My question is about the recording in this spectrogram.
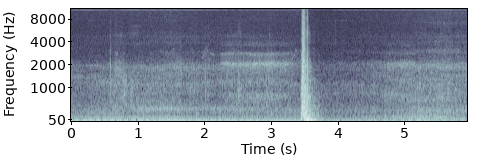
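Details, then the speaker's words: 1992 Geo Metro Convertible 3-cylinder, freshly rebuilt (0.020 over pistons, new rings, new crankshaft, rebuilt head, new pumps). Low, even idle hum with the slight shake normal for a 3-cylinder; one thump is a door. Healthy normal idle. "Engine shakes a tiny bit, but that's because it's a 3-cylinder Geo Metro. No matter how nice you make one of these cars, you're going to have a little shake to it. It's just the nature of the beast on this particular vehicle."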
